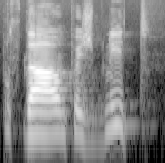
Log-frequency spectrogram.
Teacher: In Brazilian Portuguese, also, the syllables have the same intonation. In the European, the unstressed syllables, we reduce it and frequently elided, so they're gonna kind of disappear.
